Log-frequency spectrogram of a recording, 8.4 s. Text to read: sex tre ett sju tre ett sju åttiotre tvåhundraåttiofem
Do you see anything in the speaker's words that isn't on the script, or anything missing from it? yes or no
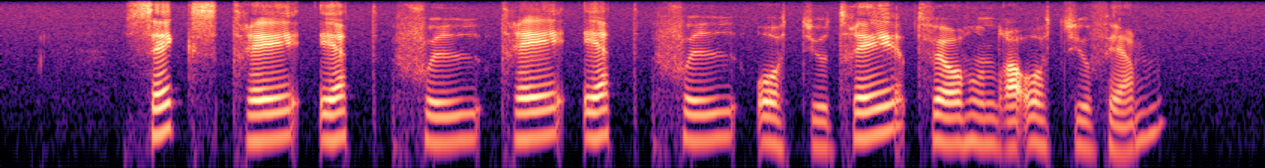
no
